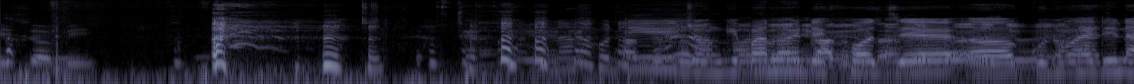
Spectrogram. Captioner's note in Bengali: সশব্দ হাসি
